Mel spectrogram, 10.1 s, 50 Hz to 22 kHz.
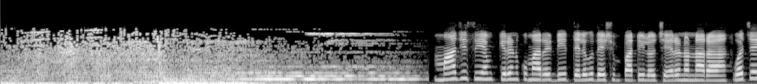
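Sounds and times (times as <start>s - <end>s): low rumble: 0.0s - 5.7s
whoosh sound effect: 0.0s - 5.7s.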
